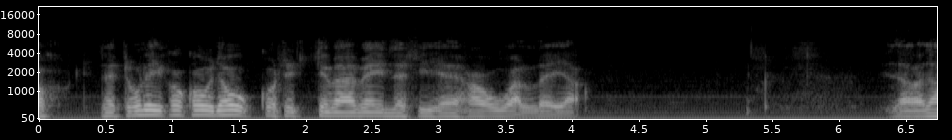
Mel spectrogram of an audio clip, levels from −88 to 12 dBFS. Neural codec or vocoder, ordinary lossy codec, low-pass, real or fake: none; none; 19.8 kHz; real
